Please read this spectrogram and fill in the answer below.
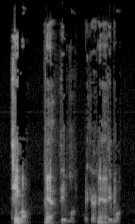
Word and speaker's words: Timo: In Finnish language, you always pronounce exactly as you write the words. See over here, it's Timo. It's spelled Timo.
